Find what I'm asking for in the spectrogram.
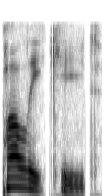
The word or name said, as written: polychaete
